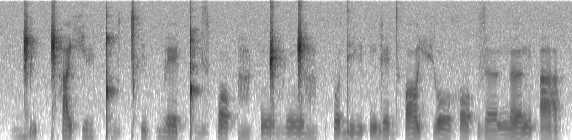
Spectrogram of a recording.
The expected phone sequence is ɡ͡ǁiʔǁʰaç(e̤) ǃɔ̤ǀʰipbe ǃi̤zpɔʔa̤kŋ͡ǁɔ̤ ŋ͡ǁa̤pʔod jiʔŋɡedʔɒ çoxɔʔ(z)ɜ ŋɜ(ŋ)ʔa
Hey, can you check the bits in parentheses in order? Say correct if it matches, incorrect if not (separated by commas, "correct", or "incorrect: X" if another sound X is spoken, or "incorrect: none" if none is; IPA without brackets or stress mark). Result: correct, correct, correct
